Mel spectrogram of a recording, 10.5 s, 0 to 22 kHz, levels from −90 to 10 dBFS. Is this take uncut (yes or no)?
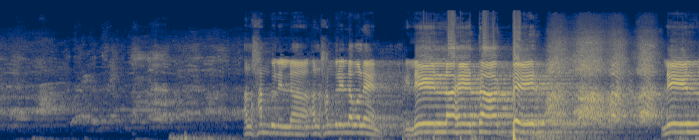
no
